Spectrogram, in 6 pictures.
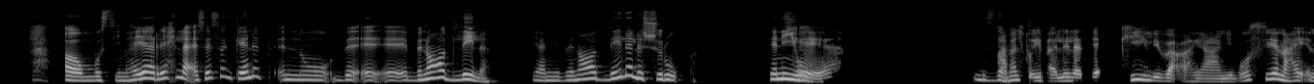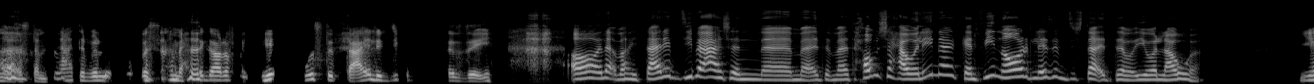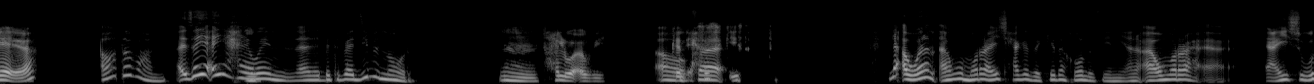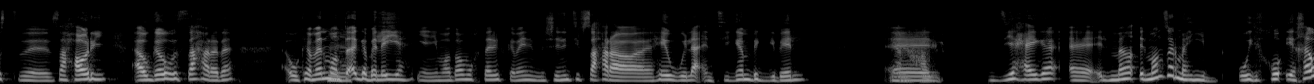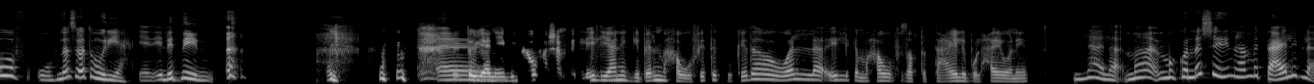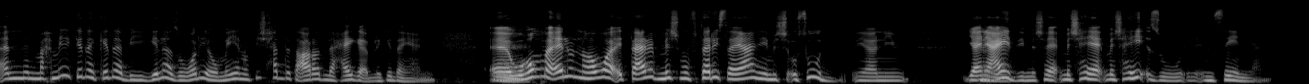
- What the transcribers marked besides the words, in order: laugh; unintelligible speech; unintelligible speech; unintelligible speech; tapping; laugh
- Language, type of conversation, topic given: Arabic, podcast, إيه أجمل غروب شمس أو شروق شمس شفته وإنت برّه مصر؟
